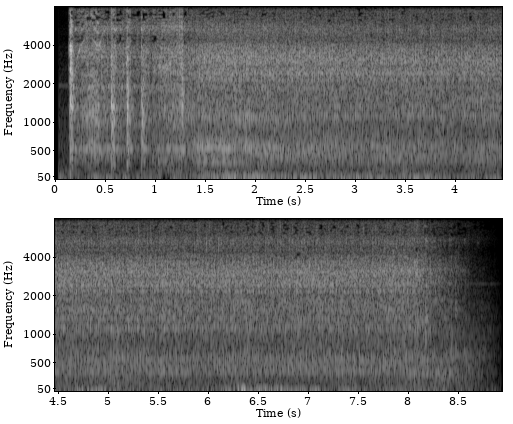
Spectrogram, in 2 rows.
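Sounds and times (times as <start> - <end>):
car engine: 0.0 - 8.9.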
